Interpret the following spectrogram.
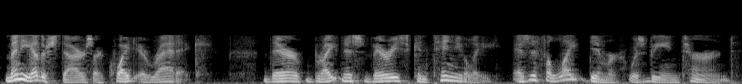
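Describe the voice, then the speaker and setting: A man with a gravelly, husky voice, giving explanatory commentary as an expert in a documentary. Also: mid-range voice, sing-song, normal speed. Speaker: expert interviewee, science lecturer. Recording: dull lo-fi sound, music behind.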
